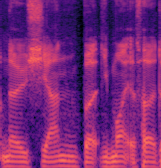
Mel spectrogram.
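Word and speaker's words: Xi'an: So, Xian, which is actually Zan.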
